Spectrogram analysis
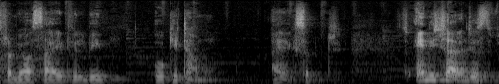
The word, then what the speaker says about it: Uketamo: Pronounced as UKETAMO.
